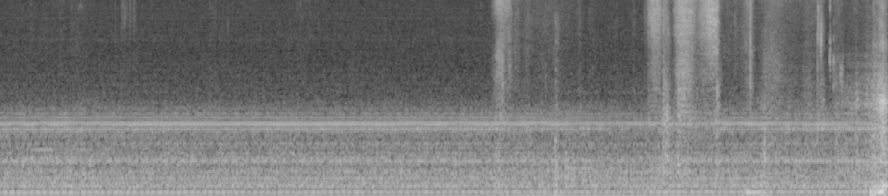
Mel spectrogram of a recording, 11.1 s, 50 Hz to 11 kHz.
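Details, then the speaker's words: GameStop refurbished Xbox 360, reassembled after its thermal paste was replaced with Arctic Silver 5: a low, even fan hum with a faint steady whine and a few handling clicks, far quieter than before: normal cooling fan noise. "Fan is nowhere near as loud."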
